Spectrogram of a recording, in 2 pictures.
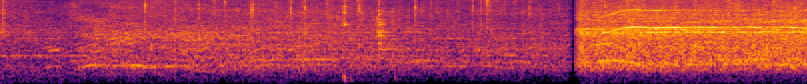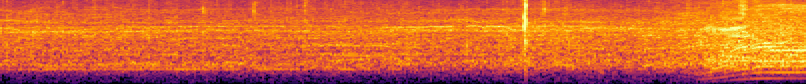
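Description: Ballpark crowd noise from a baseball broadcast, a low murmur that jumps louder at an edit about three seconds in. Near the end a single sharp crack of the bat meets the ball, and then a commentator's voice starts.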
